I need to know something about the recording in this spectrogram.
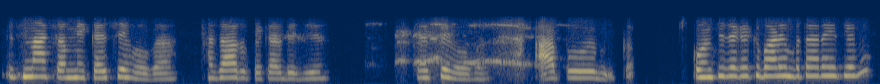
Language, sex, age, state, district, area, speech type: Urdu, female, 30-45, Bihar, Saharsa, rural, conversation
